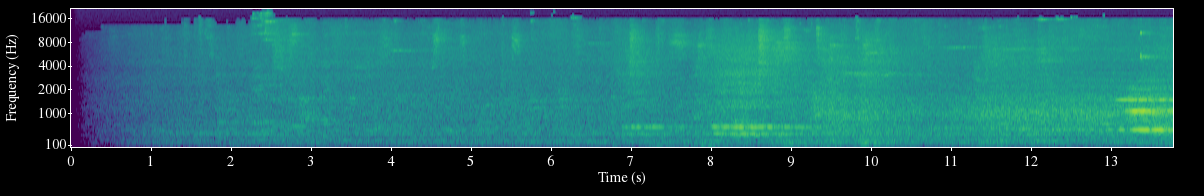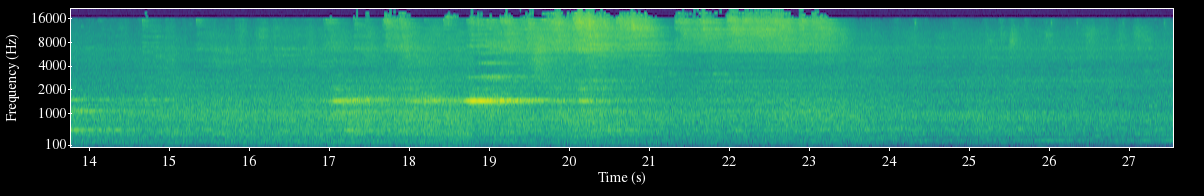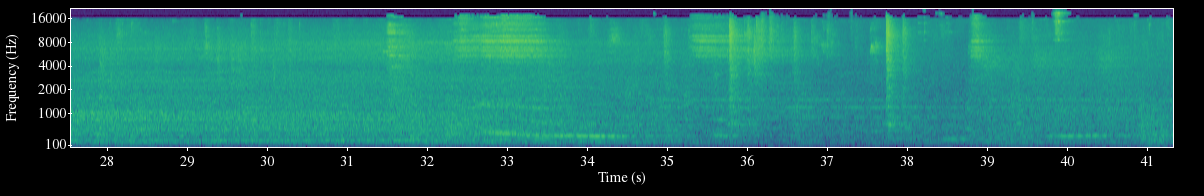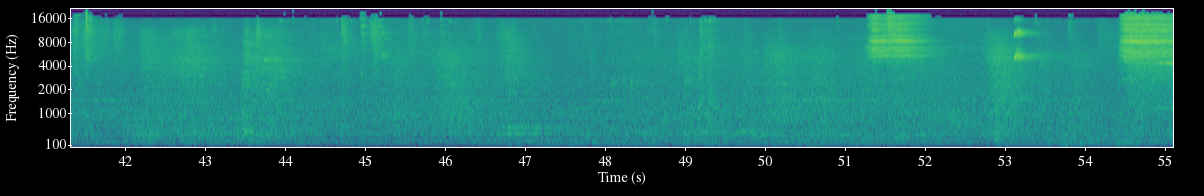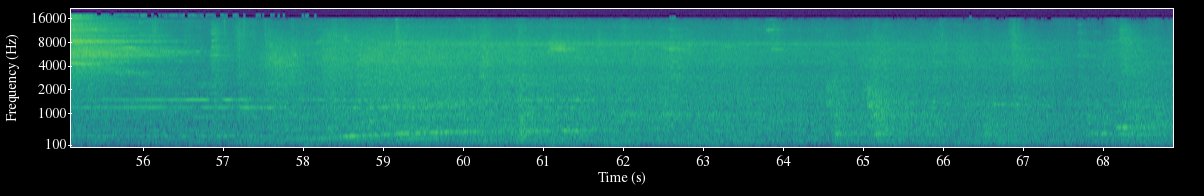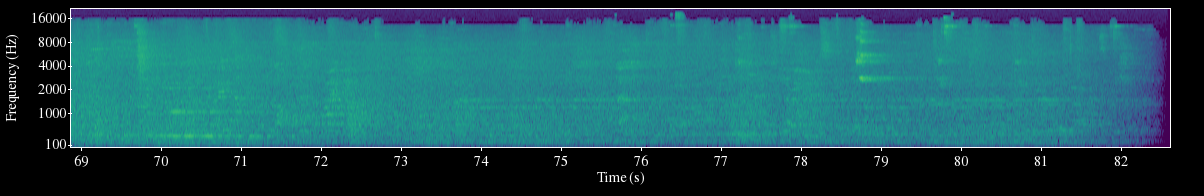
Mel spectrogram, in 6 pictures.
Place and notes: Piccadilly Train Station
Recording of a Tram inside Picadilly Train Station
